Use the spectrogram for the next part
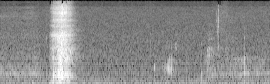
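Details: Sneeze while drunk: one loud, sharp sneeze, then quiet sniffs and small noises; a single sneeze rather than a repeated fit.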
